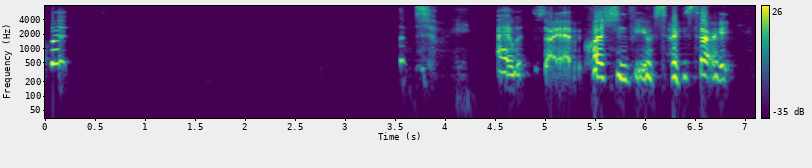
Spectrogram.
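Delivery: tearful crying, voice and words breaking apart. Speaker unexpectedly crying mid-conversation, apologizing, crying. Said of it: "I'm not really sure why I'm crying right now".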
